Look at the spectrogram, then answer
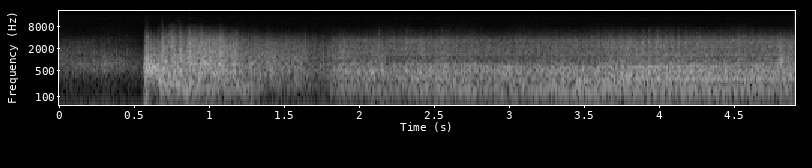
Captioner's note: missile blasting; explosion booming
